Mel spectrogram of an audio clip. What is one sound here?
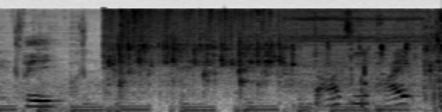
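Hot oil sizzles in a wok.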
